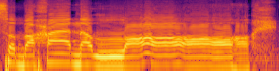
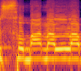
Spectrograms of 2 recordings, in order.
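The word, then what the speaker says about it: سبحان الله: শুধু সুবহানাল্লাহ বললে হবে না। আপনি সুবহানাল্লাহ বললেন। সুবহানাল্লাহ না। সুবহানাল্লাহ। বড় হা দিয়ে উচ্চারণ করতে হবে।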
